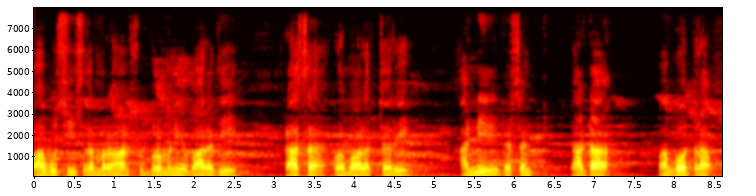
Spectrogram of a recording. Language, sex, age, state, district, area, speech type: Tamil, male, 60+, Tamil Nadu, Kallakurichi, rural, spontaneous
